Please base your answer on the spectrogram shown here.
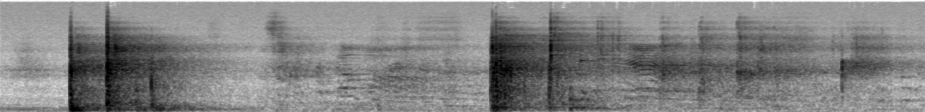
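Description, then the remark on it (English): A vase drops onto a hard floor twice, each time landing with a loud thud and a couple of smaller bouncing knocks, staying in one piece rather than shattering. “That was meant to break when it fell.”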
